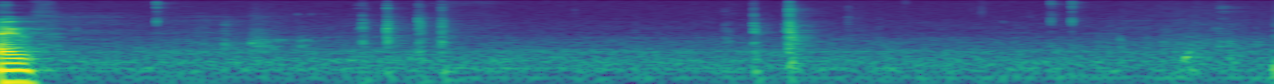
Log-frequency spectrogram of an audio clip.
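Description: A few sparse, sharp computer keyboard keystrokes and clicks, spread unevenly over several seconds against a quiet room.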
